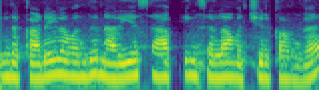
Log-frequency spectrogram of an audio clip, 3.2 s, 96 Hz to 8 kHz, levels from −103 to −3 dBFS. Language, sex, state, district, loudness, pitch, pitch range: Tamil, female, Tamil Nadu, Chennai, -14 LUFS, 185 Hz, 175-200 Hz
